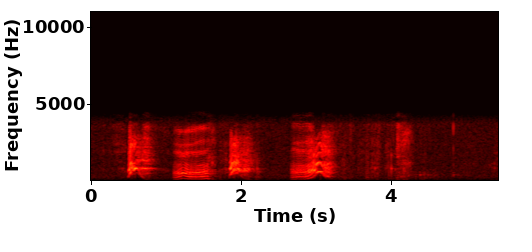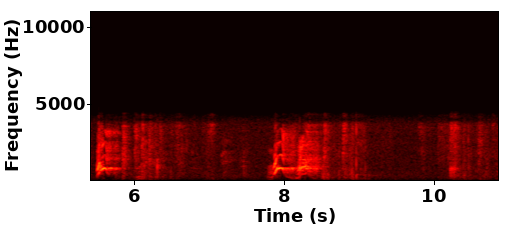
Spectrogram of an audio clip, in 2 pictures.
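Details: Two Pinschers, one a five-month-old puppy on his first day in Denmark, playing loudly together: bursts of high, yappy barks and whiny yelps in clusters, with pauses of low rustling between.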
